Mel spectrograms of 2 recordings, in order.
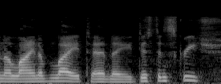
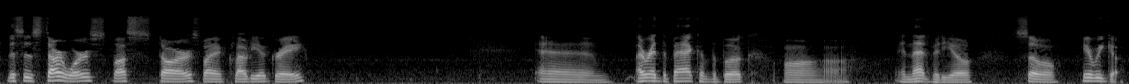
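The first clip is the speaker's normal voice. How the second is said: plain reading voice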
